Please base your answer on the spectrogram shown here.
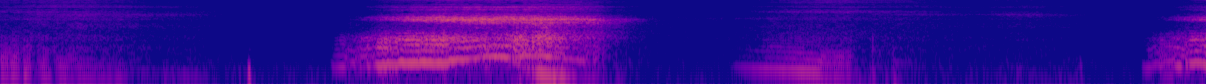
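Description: Slow, loud, vibrating breaths with a rising moan, about one every four seconds: snoring.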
